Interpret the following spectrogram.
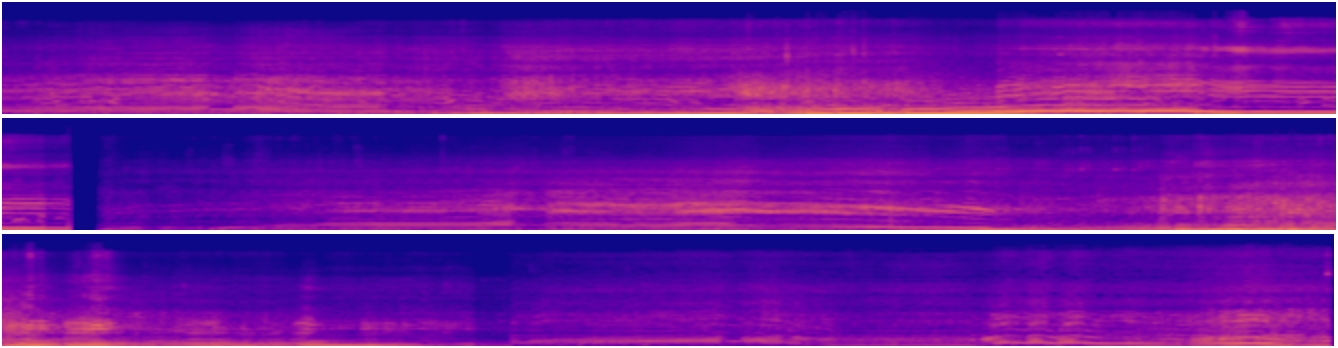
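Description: Rally car engines revving hard on a gravel stage, the pitch climbing and dropping again and again with gear changes and lifts off the throttle. Three passes are joined by abrupt cuts, the loudest about six to nine seconds in.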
